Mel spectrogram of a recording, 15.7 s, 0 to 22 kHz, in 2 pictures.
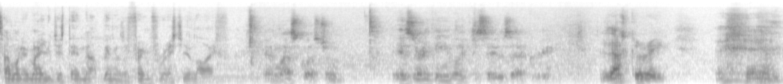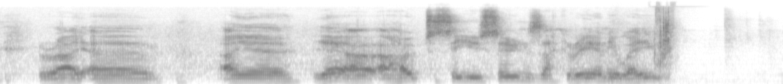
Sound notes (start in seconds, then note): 7.1 laughs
